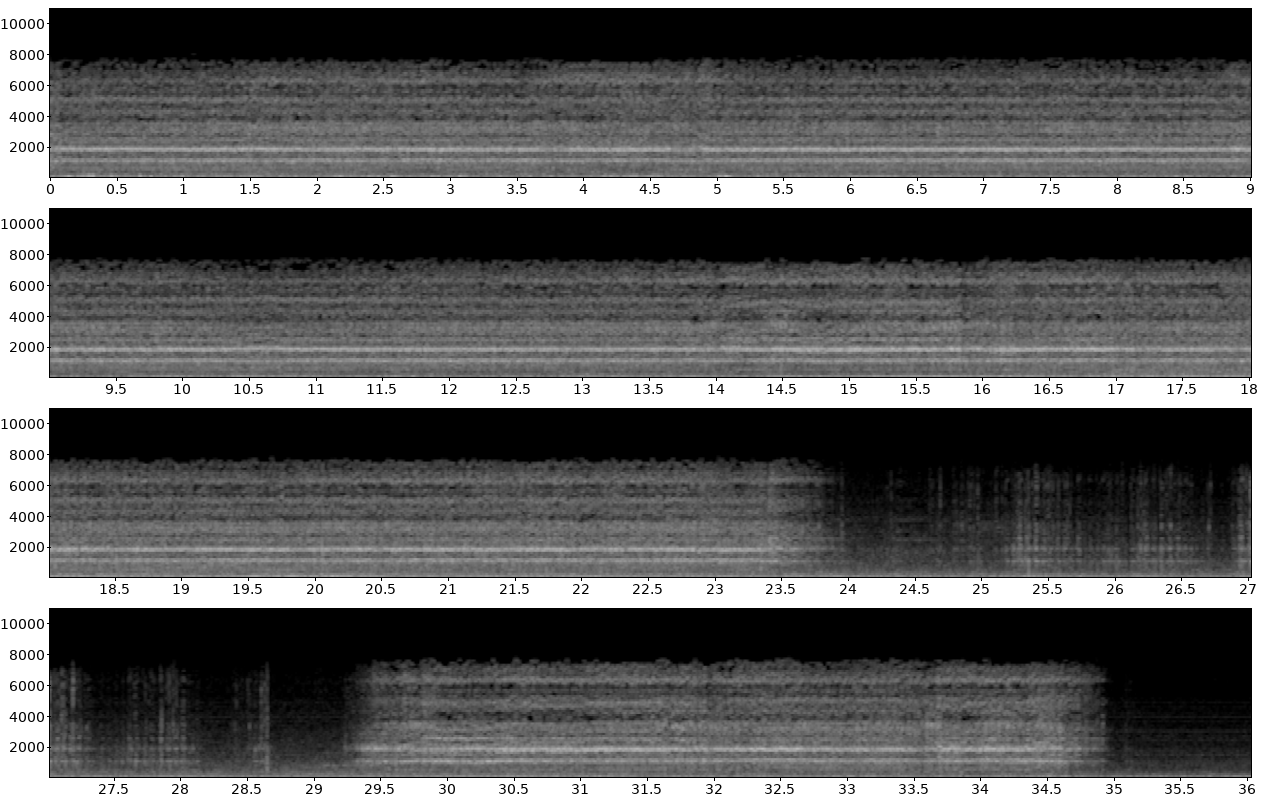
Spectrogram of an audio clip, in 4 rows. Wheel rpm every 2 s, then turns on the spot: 160, 160, 160, 160, 160, 160, 160, 160, 160, 160, 160, 120, 10, 20, 40, 160, 160, 70.
24-28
